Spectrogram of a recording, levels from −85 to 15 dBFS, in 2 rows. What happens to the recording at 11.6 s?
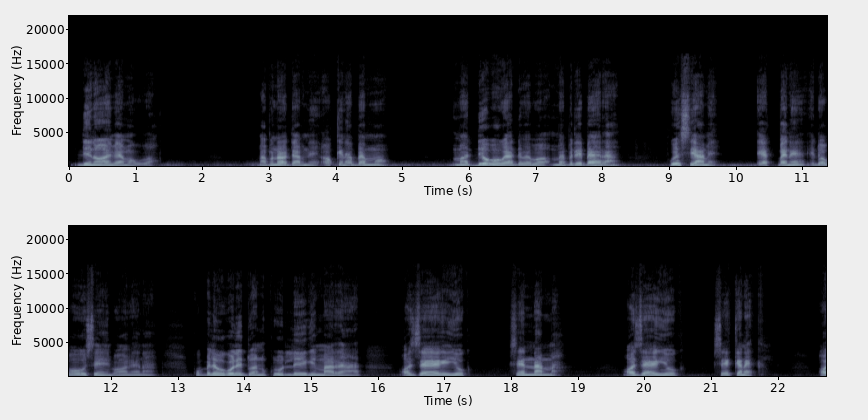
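Nothing goes wrong at 11.6 s; the speech runs through that moment intact, with no dropout, click or other fault to be heard.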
